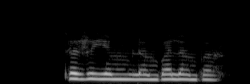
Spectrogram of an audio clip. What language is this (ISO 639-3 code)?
pus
